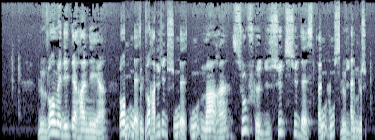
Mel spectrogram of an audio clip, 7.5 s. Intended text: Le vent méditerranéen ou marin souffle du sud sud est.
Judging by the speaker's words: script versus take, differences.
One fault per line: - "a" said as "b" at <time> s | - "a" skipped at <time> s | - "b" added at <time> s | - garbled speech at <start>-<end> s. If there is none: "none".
- garbled speech at 2.4-3.7 s
- garbled speech at 6.4-7.3 s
